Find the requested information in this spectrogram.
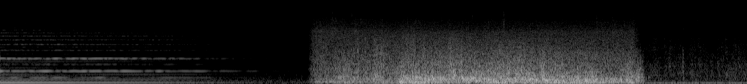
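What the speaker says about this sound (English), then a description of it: "Looks like a big storm is coming." Cartoon thunderstorm: after a fading tonal hum, a loud burst of rain and rolling thunder crashes in and roars for about three seconds, then cuts back to a quieter steady hiss of rain.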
